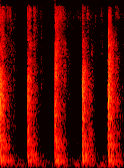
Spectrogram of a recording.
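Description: Footsteps of brisk marching in place on a rubber gym floor: four even thuds, about two a second, each with a short ringing tail.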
